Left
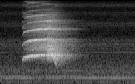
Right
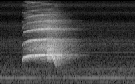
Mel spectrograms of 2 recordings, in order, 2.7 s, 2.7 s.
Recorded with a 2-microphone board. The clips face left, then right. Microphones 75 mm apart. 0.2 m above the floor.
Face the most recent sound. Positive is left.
turn(degrees=-25)  # may be behind; listen again after turning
